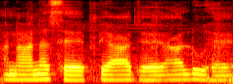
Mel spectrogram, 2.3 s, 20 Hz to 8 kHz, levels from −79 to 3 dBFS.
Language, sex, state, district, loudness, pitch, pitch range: Hindi, male, Bihar, Patna, -15 LUFS, 130 Hz, 125-135 Hz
